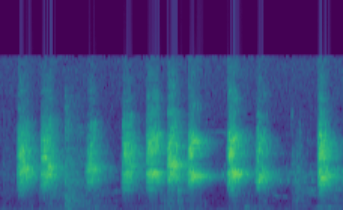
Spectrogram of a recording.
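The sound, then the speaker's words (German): A caged bird chirps in a quick series of many short, high, bright tweets, fairly even in loudness, with no talking. “Der Vogel sitzt da im Käfig.”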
